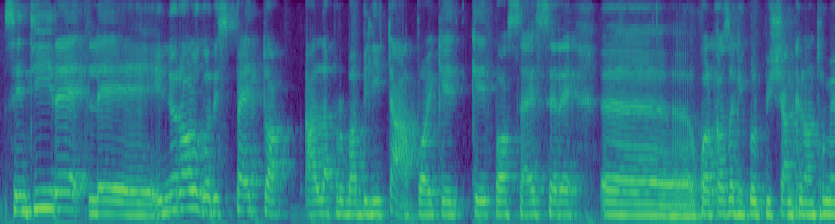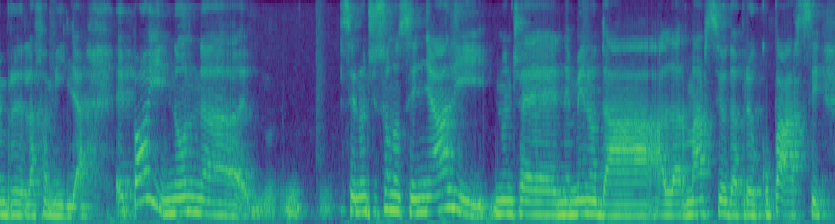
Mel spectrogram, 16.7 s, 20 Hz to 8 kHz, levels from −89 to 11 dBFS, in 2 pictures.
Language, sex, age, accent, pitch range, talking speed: Italian, female, 40-59, native, 155-185 Hz, 125 wpm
